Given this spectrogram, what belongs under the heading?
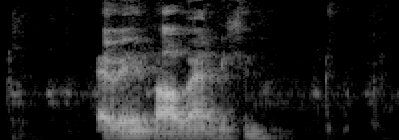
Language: Kurdish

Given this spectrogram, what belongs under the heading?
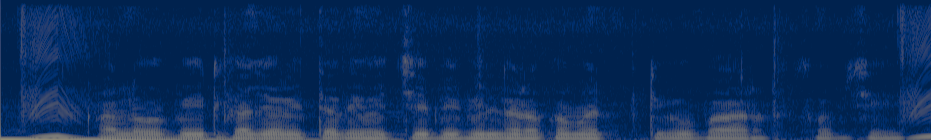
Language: Bangla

